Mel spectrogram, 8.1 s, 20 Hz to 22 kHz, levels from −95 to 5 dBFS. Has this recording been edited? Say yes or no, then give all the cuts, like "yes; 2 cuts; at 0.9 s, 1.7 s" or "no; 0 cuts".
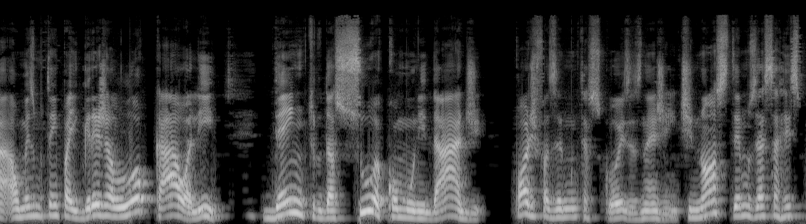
no; 0 cuts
